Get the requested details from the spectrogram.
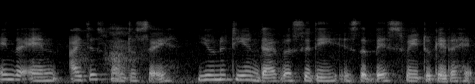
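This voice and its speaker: A woman speaks with vocal fry and a dark, mellow tone at a medium pitch. Her pace is moderate and her intonation lively. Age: 60s. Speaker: podcast listener. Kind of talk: recorded listener comment.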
